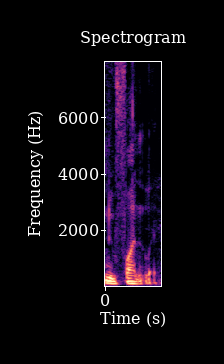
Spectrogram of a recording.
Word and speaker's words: Newfoundland: was it Newfoundland mm-hmm it's pronounced new funnily because you just say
